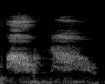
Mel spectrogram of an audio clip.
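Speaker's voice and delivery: whispered oh-no; hushed dismay. Pretend. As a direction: whisper it in mock alarm. Hushed reaction to sneeze.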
